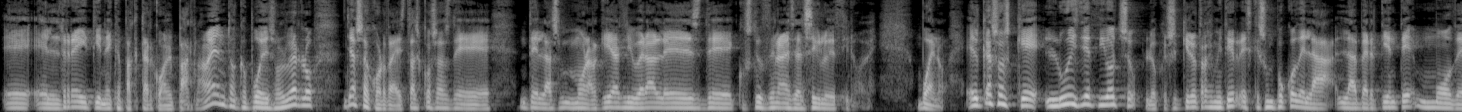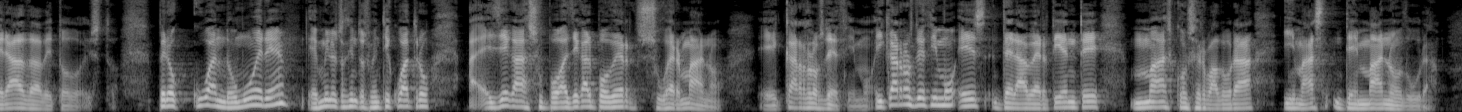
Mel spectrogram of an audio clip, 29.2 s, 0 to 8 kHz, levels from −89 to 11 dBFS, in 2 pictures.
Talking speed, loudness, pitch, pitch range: 165 wpm, -19 LUFS, 130 Hz, 115-155 Hz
